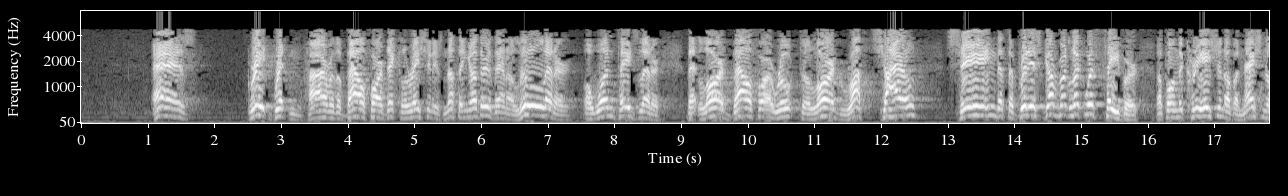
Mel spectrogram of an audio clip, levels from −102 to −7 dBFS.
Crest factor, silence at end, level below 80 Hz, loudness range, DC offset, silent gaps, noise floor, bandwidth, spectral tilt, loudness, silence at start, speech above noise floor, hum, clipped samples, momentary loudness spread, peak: 14 dB; 0 s; -60 dBFS; 3 LU; 0.4%; none; -55 dBFS; 8 kHz; -4.5 dB/octave; -13 LUFS; 1.05 s; 41 dB; none; under 0.1%; 10 LU; 0 dBFS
